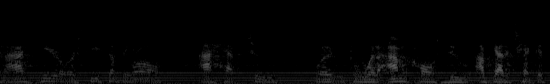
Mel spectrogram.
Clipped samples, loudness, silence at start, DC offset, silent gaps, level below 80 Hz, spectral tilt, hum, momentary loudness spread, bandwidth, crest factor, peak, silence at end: under 0.1%; -56 LUFS; 0 s; under 0.1%; none; -72 dBFS; -5.5 dB/octave; none; 10 LU; 8 kHz; 22 dB; -34 dBFS; 0 s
